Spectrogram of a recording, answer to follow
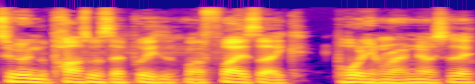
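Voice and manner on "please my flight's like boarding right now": ordinary delivery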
